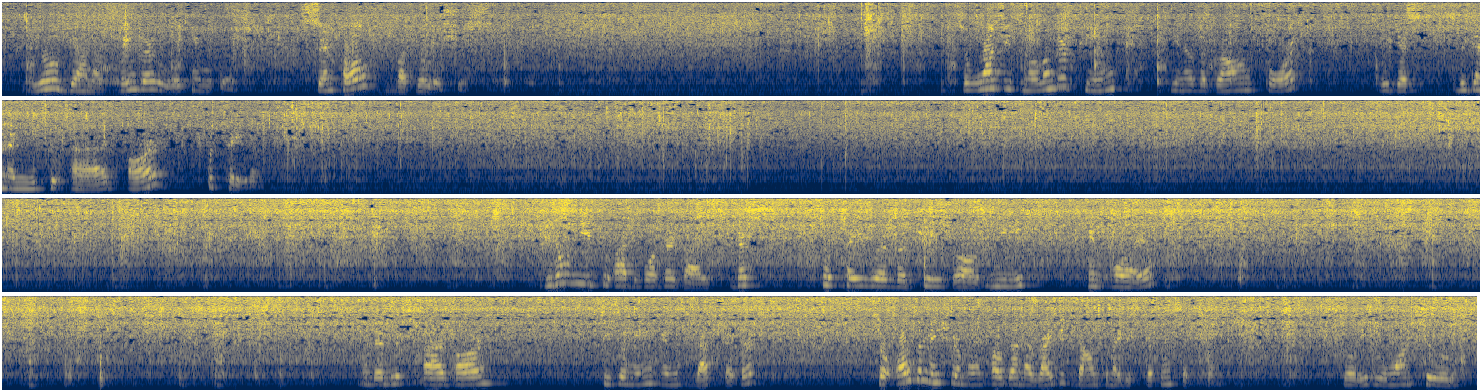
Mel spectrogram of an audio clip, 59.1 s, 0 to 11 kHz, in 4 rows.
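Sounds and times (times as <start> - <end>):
meat frying in a pan: 0.0 - 59.0.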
